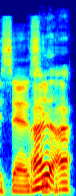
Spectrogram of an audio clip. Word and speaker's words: San Ysidro: Ysidro? San Ysidro? Yeah, I'm going to say San Ysidro. – I think you're saying it right.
